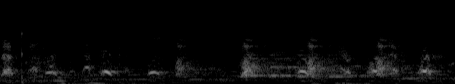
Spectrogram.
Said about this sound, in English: look at our dogs. They're having a whole conversation right now. They're still friends. Gus is telling her, I miss you. It wasn't me, I swear. Let's play and sniff butts. Come on.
